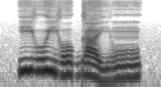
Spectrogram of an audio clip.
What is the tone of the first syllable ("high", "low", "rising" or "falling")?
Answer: high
